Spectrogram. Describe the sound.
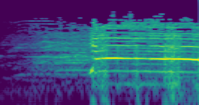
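A studio audience cheering during a reaction segment: crowd noise swells, then breaks into loud whoops and shouts that carry on to the end.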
